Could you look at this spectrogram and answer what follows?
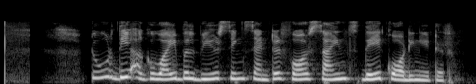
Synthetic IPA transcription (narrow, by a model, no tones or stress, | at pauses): ʈuːɾd̪iəɡʋaːjəbəlbiːɾsɪ̃ŋɡsɛ̃ɳʈəɾfɔːɾsãɪ̃nsd̪eːkoɔːɾɖineːʈəɾ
